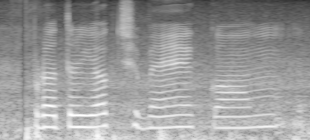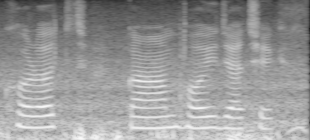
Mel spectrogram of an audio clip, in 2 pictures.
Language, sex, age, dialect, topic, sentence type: Magahi, female, 18-24, Northeastern/Surjapuri, banking, statement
